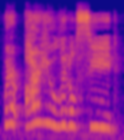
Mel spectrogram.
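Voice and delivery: high calling search; little fox calling for his missing friend. A narrator's reading. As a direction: call out high to find him.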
